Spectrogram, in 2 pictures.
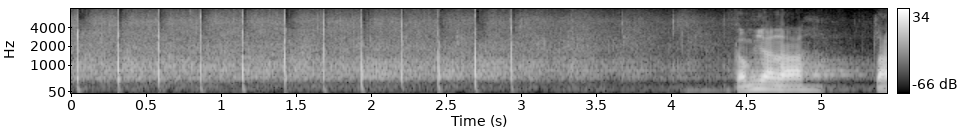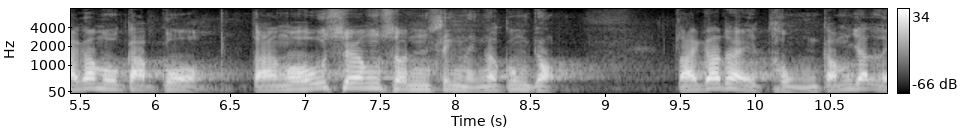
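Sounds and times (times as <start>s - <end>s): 
audience applause: 0.0s - 4.4s
speech: 4.4s - 8.8s, 9.5s - 10.8s.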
